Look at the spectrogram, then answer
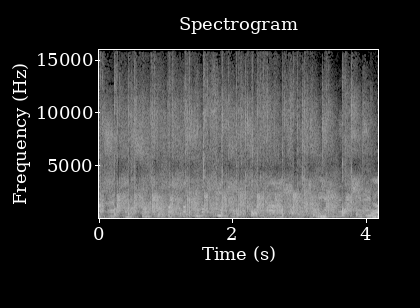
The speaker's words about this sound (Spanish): mis respetos, amigo. Lo, lo que haces y, y cómo lo haces merece un aplauso muy especial.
